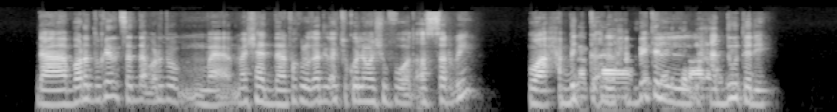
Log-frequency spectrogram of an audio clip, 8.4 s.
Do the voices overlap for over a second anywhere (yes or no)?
yes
